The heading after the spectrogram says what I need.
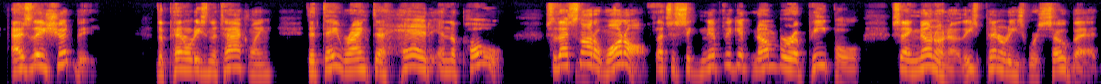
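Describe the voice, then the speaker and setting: A man co-hosting a sports podcast, giving conversational analysis and repeating points for emphasis. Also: fairly high pitch. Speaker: podcast co-host.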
